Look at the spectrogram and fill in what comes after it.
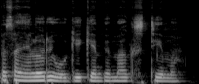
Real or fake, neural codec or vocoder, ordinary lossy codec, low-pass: real; none; none; none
